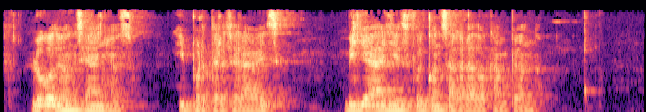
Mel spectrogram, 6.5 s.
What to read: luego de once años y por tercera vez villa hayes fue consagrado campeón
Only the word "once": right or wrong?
right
